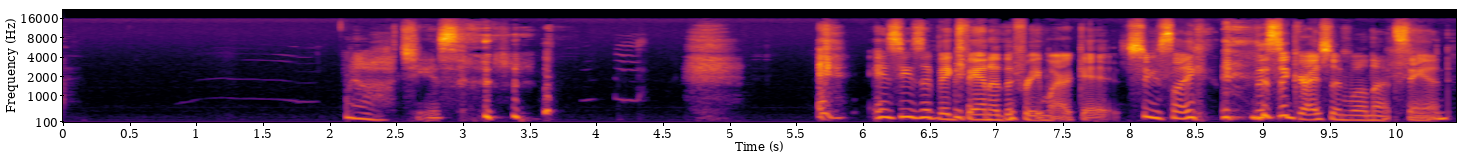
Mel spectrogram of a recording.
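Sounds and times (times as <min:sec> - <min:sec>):
steady low electrical hum: 0:00.0 - 0:10.4
cat meowing at a dinner plate: 0:00.9 - 0:02.0
speech: 0:02.4 - 0:03.7, 0:05.7 - 0:10.4.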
